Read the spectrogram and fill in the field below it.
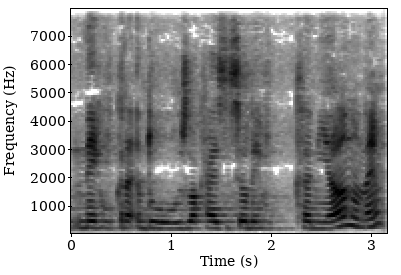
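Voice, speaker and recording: A woman speaks at a high pitch and a fairly slow pace in a monotone, flat way. Noticeable background noise and audible room echo surround her. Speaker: health sciences student or educator. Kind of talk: tutorial.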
